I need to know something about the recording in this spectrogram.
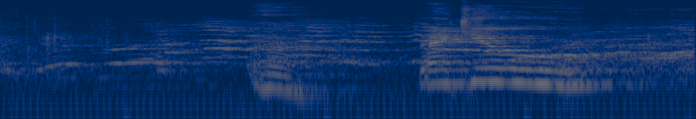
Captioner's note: cheers and applause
